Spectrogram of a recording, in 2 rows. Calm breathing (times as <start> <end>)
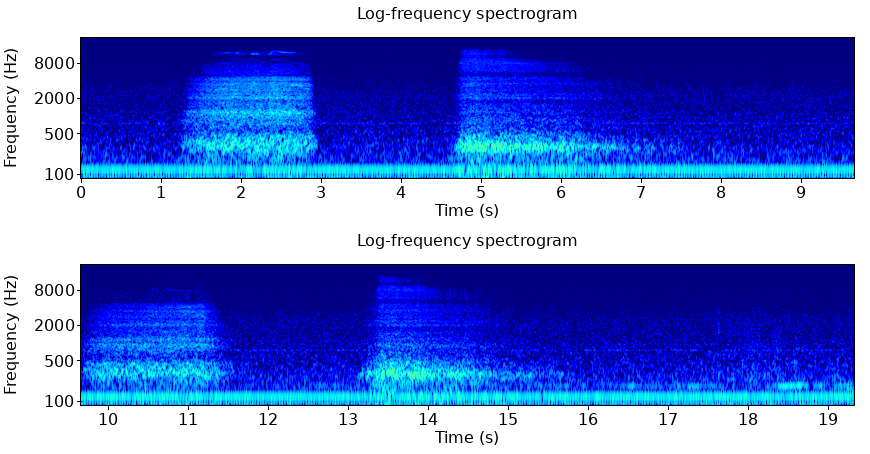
1.2 3.0, 4.6 7.2, 9.6 11.6, 13.1 15.6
